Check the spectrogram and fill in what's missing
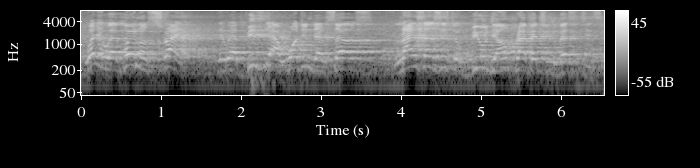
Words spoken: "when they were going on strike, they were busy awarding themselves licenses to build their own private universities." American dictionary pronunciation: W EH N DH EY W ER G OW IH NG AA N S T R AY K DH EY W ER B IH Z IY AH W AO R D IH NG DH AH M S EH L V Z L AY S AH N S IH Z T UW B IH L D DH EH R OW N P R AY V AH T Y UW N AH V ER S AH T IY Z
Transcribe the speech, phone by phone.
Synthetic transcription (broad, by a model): W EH N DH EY W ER G OW IH NG AA N S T R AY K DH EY W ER B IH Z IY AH W AO D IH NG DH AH M S EH L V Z L AY S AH N S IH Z T UW B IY L D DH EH OW N P R AY V AH T Y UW N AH V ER S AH T IY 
